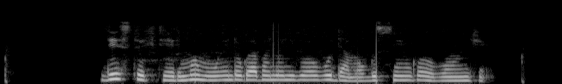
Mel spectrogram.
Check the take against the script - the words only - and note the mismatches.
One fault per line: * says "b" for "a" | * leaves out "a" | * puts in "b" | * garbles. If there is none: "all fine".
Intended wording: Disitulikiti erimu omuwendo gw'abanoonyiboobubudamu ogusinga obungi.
all fine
